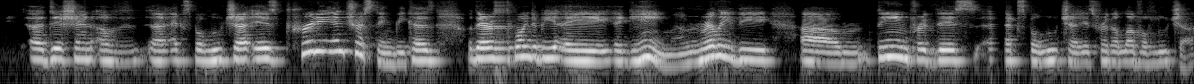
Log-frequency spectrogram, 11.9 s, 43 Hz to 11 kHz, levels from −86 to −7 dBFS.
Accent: American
